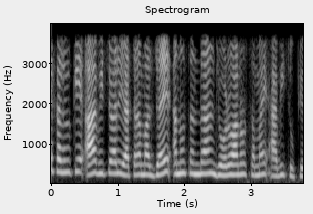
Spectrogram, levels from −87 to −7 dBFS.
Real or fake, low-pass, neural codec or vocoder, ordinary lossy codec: fake; 3.6 kHz; codec, 16 kHz in and 24 kHz out, 0.9 kbps, LongCat-Audio-Codec, fine tuned four codebook decoder; none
